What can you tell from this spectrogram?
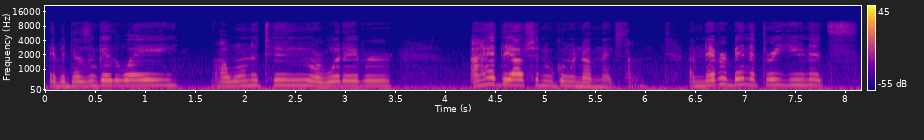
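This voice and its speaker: A middle-aged woman chatting casually in a plain-spoken, folksy way, with a weak, barely audible voice that cannot get loud. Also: fairly even intonation, moderate pace, slight background noise. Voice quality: weak, low-volume voice, barely projecting. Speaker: vlogger. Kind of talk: casual chat.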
